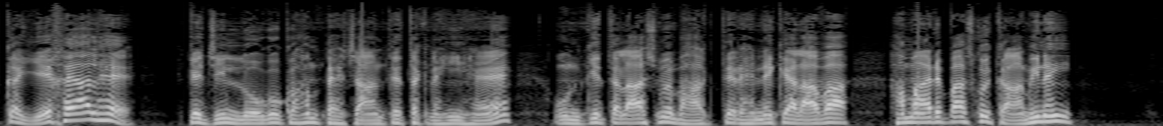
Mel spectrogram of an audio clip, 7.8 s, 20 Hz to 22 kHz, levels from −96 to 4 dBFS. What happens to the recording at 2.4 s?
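At 2.40 s, between "کو ہم" and "تک نہیں", a single sharp click cuts through the speech. It is likely dropped samples: a fraction of a millisecond missing makes the waveform jump. Unlike a dropout, no audible gap or missing sound follows.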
